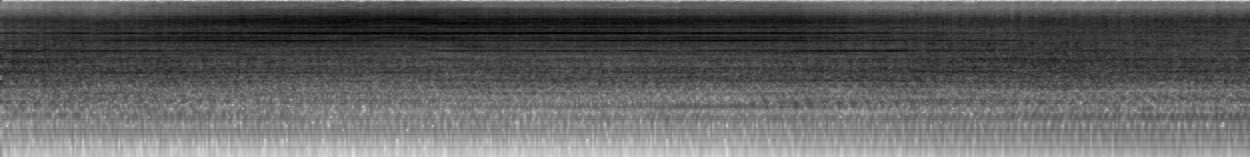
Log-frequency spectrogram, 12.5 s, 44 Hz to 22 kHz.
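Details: 1959 Caterpillar D337F diesel genset, stored in a barn 10 to 12 years, just started and resting at idle (needs the shutdown lever to stop). Loud, even idle with a steady low drumming of about three beats a second, no knocks or misses: normal idle.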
